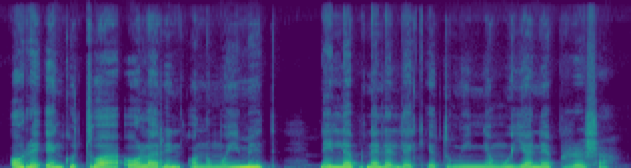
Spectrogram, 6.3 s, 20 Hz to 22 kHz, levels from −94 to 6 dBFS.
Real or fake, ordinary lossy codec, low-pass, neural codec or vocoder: fake; none; none; vocoder, 44.1 kHz, 128 mel bands every 256 samples, BigVGAN v2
